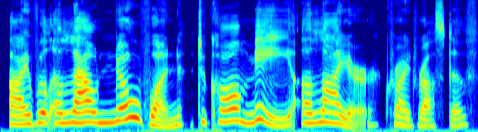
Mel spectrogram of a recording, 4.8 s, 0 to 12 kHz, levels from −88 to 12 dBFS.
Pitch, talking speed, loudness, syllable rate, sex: 240 Hz, 150 wpm, -16 LUFS, 3.4 syllables/s, female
